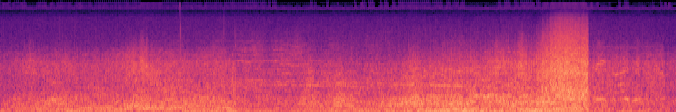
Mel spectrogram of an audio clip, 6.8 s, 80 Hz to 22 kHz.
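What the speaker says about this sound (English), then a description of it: "Wimpy Wade, chief test pilot of Hawkers, flies the P1081 fighter with its Rolls-Royce Nene turbojet engine." A Hawker P1081 fighter powered by a Rolls-Royce Nene turbojet roars past at an airshow, a broad rushing jet noise that builds and peaks in a sharp hissing surge near the end before easing off.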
